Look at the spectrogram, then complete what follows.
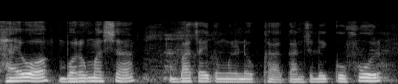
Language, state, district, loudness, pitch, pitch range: Kokborok, Tripura, West Tripura, -18 LUFS, 140 Hz, 130-150 Hz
